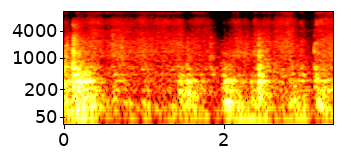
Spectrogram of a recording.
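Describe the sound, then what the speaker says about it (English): A dry paper towel wipes paint off a wooden drawer in a furniture saltwash paint job, giving quiet repeated rubbing strokes with soft scuffs and brief thumps, close and without talk. "I'm gonna wipe off as much as I can of this on this drawer"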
